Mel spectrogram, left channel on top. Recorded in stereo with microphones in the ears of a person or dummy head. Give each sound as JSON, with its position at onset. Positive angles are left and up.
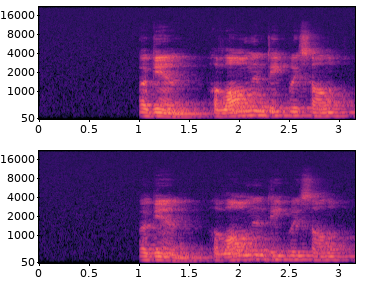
{"t": 1.0, "sound": "a man speaking", "side_deg": 70, "distance_m": 2.5}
